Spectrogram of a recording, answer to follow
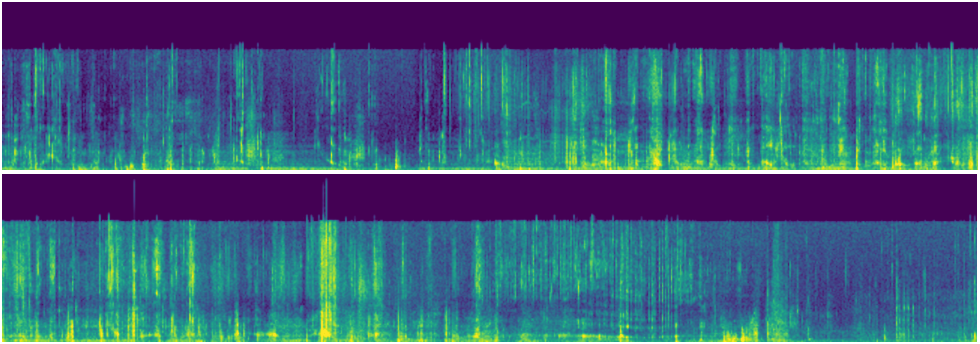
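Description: Close-miked mouth sounds of a man eating sweet potato pizza: repeated crunchy bites and chewing of the crust and topping. One louder crunch comes about two-thirds of the way through.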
